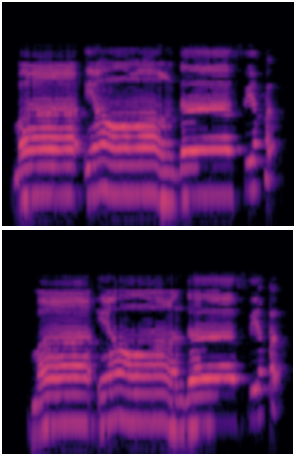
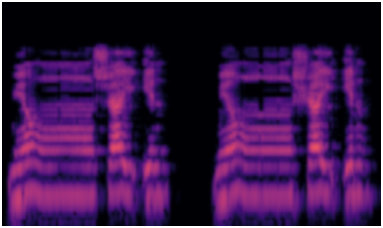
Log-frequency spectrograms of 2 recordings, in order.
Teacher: cara membacanya daripada ikhfa hakiki ini adalah suaranya nun mati atau tanwin diganti dengan suara eng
